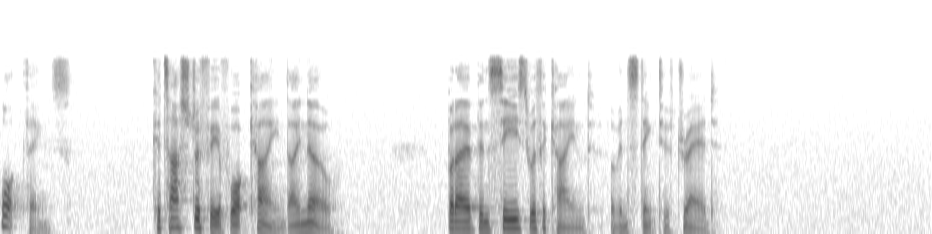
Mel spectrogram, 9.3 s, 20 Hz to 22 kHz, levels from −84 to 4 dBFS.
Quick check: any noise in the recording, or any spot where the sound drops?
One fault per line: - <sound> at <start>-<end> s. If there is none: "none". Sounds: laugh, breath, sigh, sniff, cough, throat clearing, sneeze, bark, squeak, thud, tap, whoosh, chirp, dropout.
none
